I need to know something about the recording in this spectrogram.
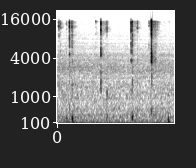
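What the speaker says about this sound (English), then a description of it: "I'm going to type in my website" A computer keyboard clicks out a website address as a few quick, faint, separate keystrokes in a quiet room.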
